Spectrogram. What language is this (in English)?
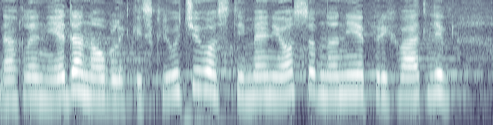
Croatian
